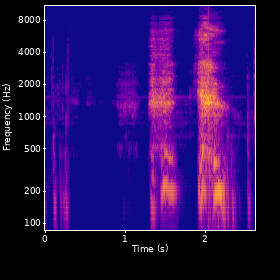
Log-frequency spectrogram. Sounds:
Sneeze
